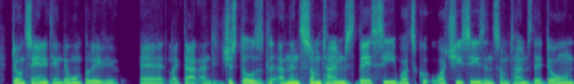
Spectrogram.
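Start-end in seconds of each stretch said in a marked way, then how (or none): 0.2-1.5 fast, flat, matter-of-fact deadpan. Acting out what a woman says to herself in her mind: mock-deadpan inner voice. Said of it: "not in a panicked way, but in the sort of deadpan tone that people actually speak to themselves with".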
